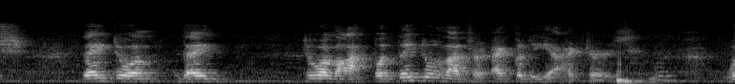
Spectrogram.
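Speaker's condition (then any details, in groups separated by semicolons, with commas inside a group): Cerebral palsy; very mild form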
